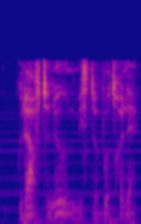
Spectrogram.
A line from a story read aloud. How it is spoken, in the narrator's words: the man say in a low voice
